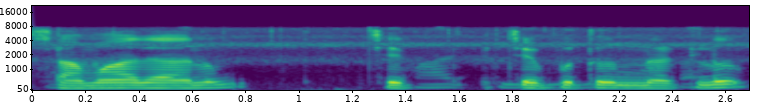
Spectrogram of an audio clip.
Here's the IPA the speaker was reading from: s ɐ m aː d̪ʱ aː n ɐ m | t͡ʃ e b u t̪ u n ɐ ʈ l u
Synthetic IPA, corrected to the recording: s ɐ m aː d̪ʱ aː n ɐ m | t͡ʃ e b u t̪ u nː ɐ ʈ l u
